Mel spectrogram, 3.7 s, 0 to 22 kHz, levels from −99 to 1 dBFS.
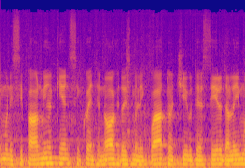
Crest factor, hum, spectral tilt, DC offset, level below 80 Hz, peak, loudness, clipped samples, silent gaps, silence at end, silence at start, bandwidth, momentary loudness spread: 14 dB; none; -7.5 dB/octave; 3%; -38 dBFS; 0 dBFS; -16 LUFS; under 0.1%; none; 0 s; 0 s; 15.5 kHz; 5 LU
